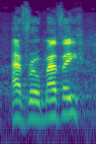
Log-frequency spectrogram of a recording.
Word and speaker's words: Avril Mathie: I'm delighted to be joined by Avril Mathie. Have I pronounced that right?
